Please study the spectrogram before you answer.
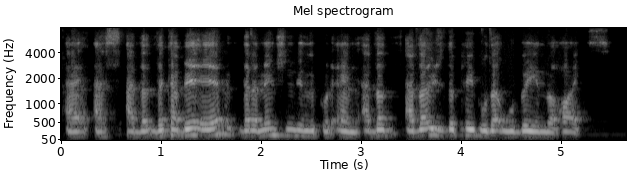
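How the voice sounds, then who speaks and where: A man's voice: medium pitch, steady tone, a little fast, a little mellow. A man calling in to ask a question, stumbling over repeated words and restarts as he speaks. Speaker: caller asking a question. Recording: dull lo-fi call audio.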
